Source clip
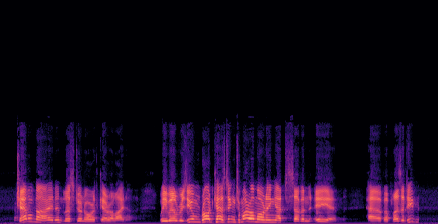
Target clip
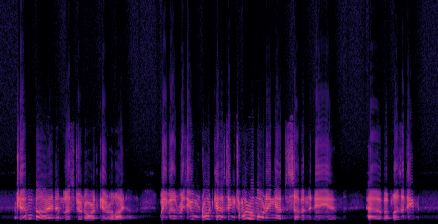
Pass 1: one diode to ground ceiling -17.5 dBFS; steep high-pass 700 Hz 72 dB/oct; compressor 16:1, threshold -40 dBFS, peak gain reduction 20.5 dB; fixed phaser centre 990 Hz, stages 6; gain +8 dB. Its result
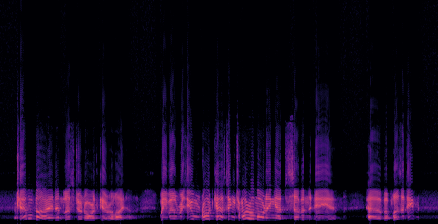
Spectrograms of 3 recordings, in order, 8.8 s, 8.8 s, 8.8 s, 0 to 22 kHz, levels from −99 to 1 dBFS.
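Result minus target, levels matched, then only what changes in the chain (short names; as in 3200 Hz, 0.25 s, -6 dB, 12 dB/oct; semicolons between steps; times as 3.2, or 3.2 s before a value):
8000 Hz band -4.5 dB
add after compressor: high shelf 4600 Hz +8.5 dB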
